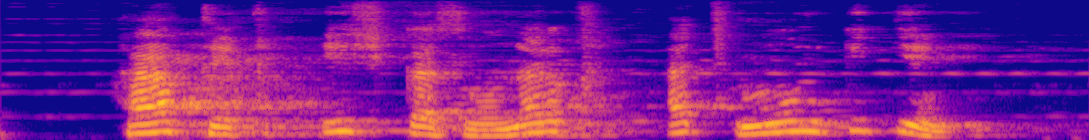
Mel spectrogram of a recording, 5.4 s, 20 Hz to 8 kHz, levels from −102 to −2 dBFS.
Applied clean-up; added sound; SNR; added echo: classical method WPE with log-MMSE.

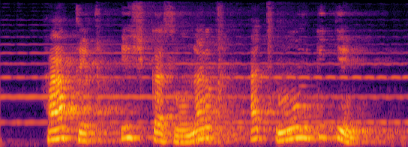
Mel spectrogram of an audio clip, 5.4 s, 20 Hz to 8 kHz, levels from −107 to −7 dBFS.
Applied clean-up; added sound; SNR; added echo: none; Wind instrument, woodwind instrument; 19 dB; reverberation time 1.8 s.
